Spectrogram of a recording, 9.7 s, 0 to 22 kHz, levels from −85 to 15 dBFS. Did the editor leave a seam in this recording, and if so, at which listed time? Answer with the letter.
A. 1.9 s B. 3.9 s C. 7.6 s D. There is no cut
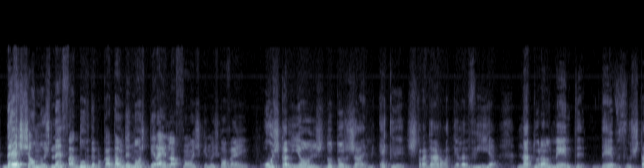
B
